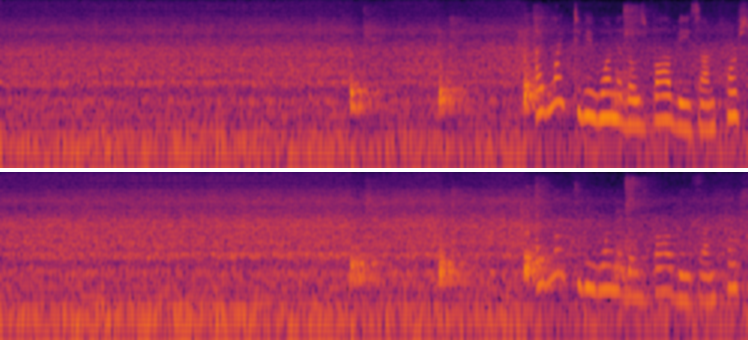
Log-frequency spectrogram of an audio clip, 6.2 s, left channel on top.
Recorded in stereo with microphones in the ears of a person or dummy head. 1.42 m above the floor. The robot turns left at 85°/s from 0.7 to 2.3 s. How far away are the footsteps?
About 4.5 m.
